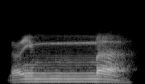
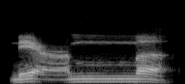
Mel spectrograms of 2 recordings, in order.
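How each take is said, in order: First: The ain carries a very quick, clipped vowel. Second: The ain carries no vowel at all. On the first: "Wajah yang kedua dengan ikhtilas. Ikhtilasan dicepetin" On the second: "Yang satu dengan sukun ain"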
